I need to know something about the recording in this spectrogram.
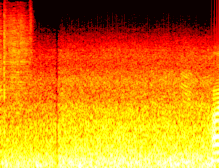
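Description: Wind rushing over the microphone with road and engine noise of a motorcycle under way, with no clear engine note standing out. A music track cuts off right at the start.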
